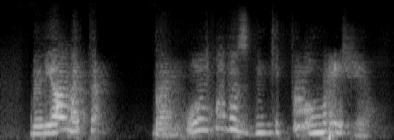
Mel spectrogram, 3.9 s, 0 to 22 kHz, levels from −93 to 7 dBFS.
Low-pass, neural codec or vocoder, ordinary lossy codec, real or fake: 19.8 kHz; codec, 44.1 kHz, 0.9 kbps, DAC; none; fake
